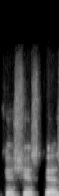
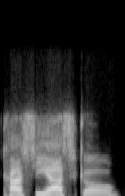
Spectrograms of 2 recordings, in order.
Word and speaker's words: Kosciuszko: the guy who organized the original Kosciuszko Squadron, went on to produce and direct the movie King Kong.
